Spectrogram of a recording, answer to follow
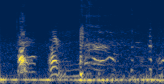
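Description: Dog giving a few short barks and yips, then a wavering, whine-like call about a second in.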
